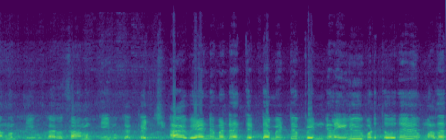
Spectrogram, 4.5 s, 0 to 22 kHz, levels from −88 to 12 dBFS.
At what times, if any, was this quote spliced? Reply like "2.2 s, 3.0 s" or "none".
1.6 s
